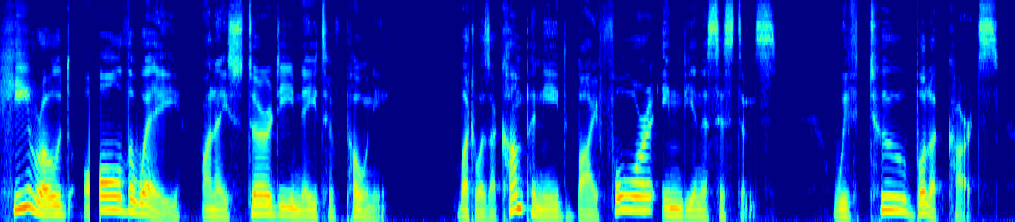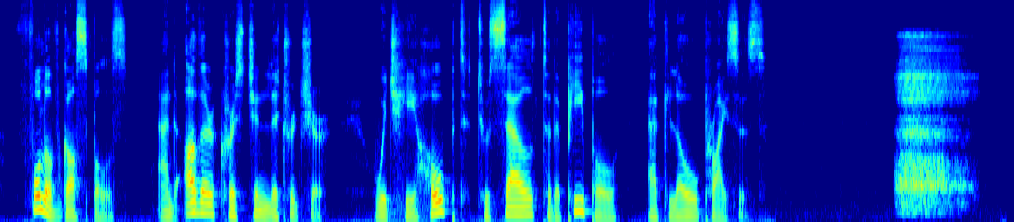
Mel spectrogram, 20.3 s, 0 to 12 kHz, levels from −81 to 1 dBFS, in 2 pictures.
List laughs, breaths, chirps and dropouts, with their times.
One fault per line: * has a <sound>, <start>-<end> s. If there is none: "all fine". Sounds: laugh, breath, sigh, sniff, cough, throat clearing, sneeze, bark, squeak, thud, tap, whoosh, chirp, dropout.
* has a dropout, 0.9-1.0 s
* has a sigh, 19.1-20.0 s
